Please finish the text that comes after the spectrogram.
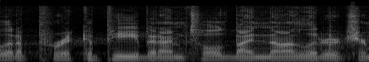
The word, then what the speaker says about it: pericope: googling the word pericope it's spelled exactly the way it sounds it means a group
